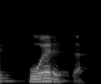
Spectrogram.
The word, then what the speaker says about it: puerta: Con el caso de puerta, si usted se da cuenta, la mayor fuerza de voz cae ¿dónde? En la vocal E, en la vocal abierta, puerta.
